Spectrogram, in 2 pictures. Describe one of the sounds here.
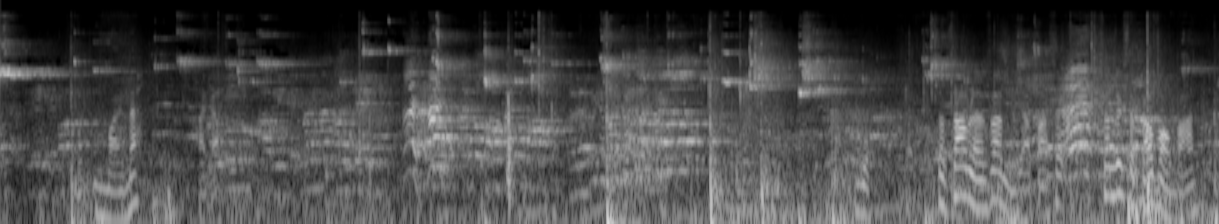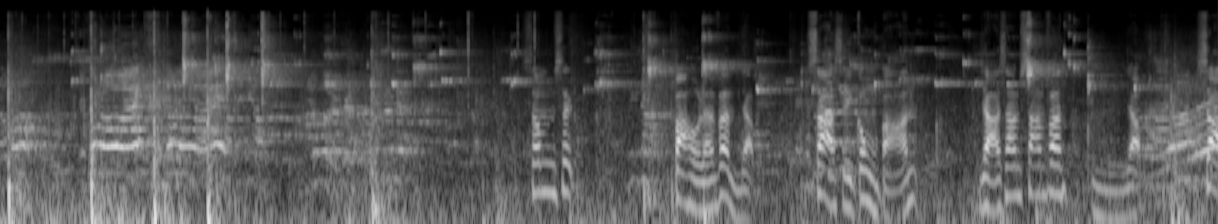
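Young men call out to each other across an echoing hall.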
